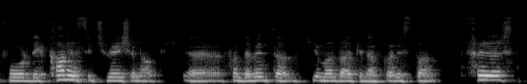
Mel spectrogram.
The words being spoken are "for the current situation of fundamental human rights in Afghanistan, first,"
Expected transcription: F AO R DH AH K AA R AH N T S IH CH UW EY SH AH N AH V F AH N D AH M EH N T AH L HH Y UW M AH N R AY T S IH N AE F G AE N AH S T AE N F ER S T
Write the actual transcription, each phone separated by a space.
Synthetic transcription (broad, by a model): F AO R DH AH K AA R AH N T S IH CH UW EY SH AH N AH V F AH N D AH M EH N T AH L HH Y UW M AH N R AY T IH N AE F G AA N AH S T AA N F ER S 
